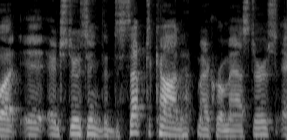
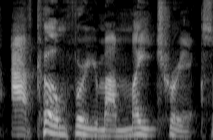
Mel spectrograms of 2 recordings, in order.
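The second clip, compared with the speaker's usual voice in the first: thick, heavy Southern US accent; 3 dB louder than usual. Voicing Thunderwing from Matrix Quest, as Thunderwing in a Southern accent. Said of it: "speaking in a very southern accent".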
